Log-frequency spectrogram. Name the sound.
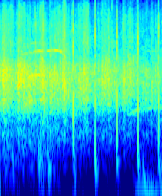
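audience cheering and applauding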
